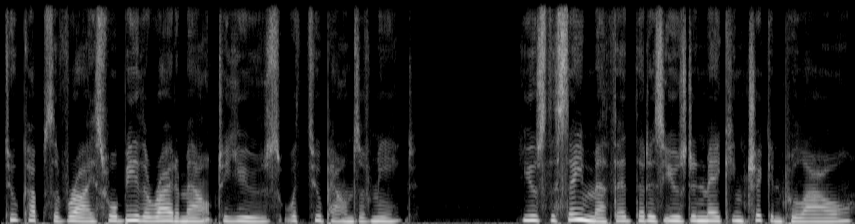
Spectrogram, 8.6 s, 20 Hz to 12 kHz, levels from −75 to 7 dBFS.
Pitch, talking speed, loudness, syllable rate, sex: 220 Hz, 190 wpm, -18 LUFS, 4.5 syllables/s, female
